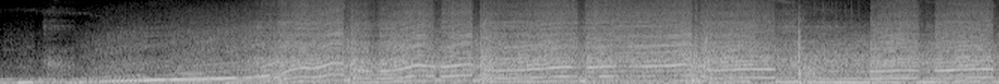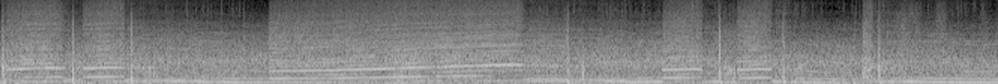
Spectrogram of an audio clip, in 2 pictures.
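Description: A sports car engine revs high, rising and falling in pitch through gear changes.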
